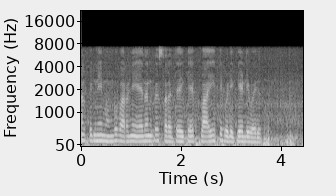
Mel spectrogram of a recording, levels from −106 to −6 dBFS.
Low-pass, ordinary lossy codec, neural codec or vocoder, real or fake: 7.2 kHz; none; codec, 16 kHz, 4 kbps, FunCodec, trained on LibriTTS, 50 frames a second; fake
